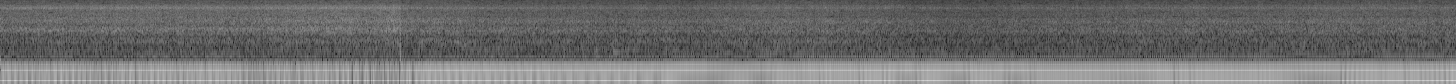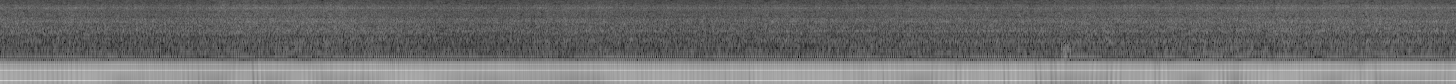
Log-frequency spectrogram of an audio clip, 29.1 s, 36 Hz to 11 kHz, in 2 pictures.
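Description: Volvo 360 GLT Turbo's four-cylinder engine running steadily at idle on its first run after an engine rebuild and turbo conversion, with a deep, even rumble. A brighter hiss over the first few seconds drops back about four seconds in.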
